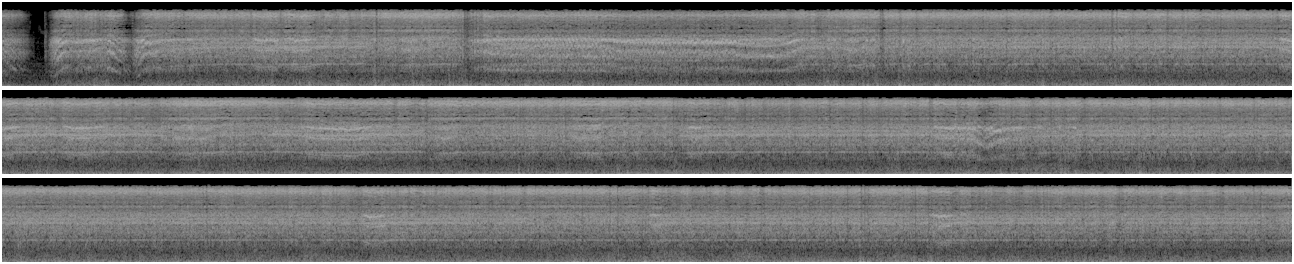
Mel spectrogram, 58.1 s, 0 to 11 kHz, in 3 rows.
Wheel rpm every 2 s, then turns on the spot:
110, 190, 220, 220, 180, 170, 210, 230, 240, 230, 230, 230, 220, 230, 230, 230, 230, 210, 230, 230, 230, 230, 230, 240, 240, 230, 230, 230, 230.
none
